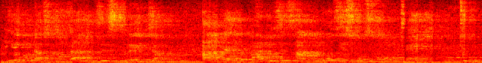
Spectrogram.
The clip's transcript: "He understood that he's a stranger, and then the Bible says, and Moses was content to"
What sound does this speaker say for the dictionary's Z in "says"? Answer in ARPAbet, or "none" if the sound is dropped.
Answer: S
